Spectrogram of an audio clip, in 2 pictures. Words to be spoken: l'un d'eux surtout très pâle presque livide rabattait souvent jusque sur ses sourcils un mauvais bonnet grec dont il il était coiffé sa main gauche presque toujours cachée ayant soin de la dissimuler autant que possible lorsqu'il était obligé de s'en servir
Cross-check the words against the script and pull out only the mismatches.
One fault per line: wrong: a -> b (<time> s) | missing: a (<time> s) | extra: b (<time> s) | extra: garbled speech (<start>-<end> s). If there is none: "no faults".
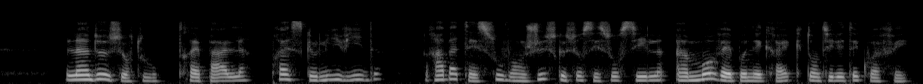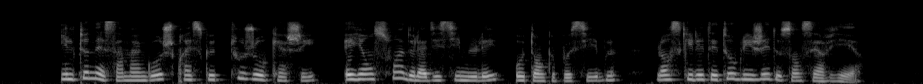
missing: il (8.4 s)
extra: il tenait (9.8 s)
